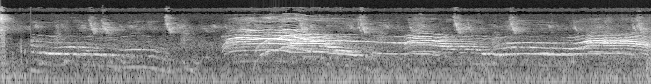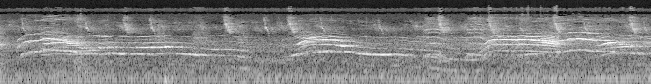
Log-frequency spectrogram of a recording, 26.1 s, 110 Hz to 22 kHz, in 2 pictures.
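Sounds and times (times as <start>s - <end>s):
cat yowling: 0.6s - 3.4s, 4.4s - 18.0s, 18.8s - 26.0s.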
